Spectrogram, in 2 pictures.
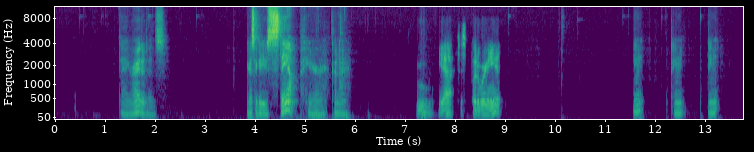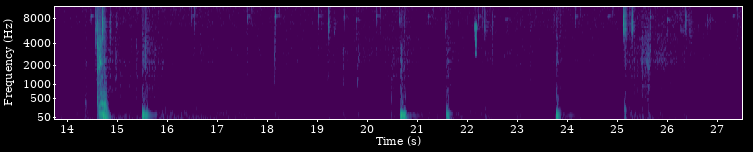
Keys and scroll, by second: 5.6 space, 5.8 Escape, 7.4 m, 14.7 space, 15.5 m, 19.3 space, 20.8 m, 21.6 Up, 22.4 space, 23.7 m, 25.1 space.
